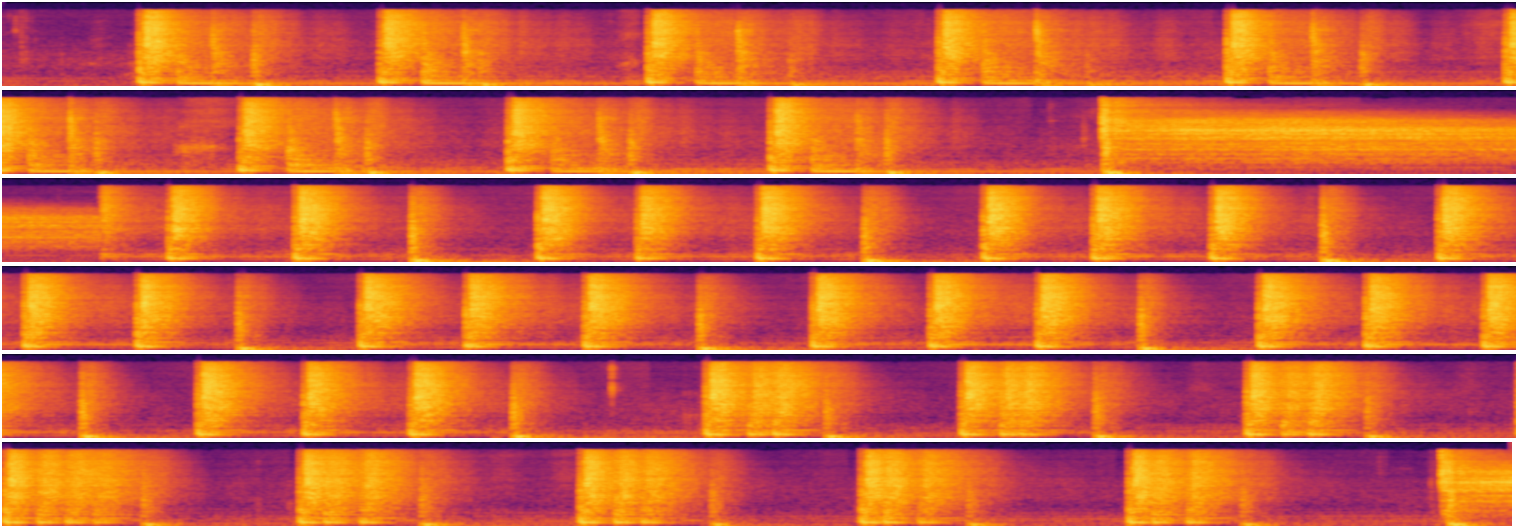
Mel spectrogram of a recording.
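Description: Acoustic drum kit played in a steady beat of sharp drum strokes, with a cymbal crash ringing out about nine seconds in and another right at the end.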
